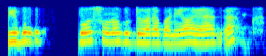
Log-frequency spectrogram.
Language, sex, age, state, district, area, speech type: Punjabi, female, 18-30, Punjab, Muktsar, urban, conversation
